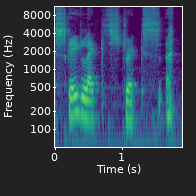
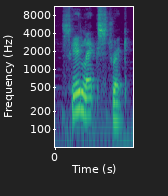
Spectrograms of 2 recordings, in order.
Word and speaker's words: Scalextric: I couldn't even pronounce that as a kid. It was like Scalextrix. Scalextric.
